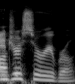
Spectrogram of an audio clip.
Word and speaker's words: intracerebral: Martin died at the age of 78 after meeting this family in his Manhattan apartment from an intracerebral hemorrhage. Did I say that right? basically he fell intracerebral.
